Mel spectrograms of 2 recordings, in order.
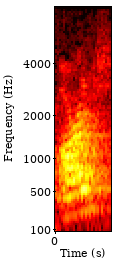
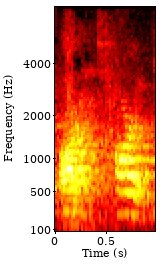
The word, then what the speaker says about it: Arendt: speak at the Arendt Center, which I just mispronounced for the last time. Roger has explained it as the Arendt Center? Arendt. Yeah. Like, isn't? Is that? No, Arendt. Arendt, yeah.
